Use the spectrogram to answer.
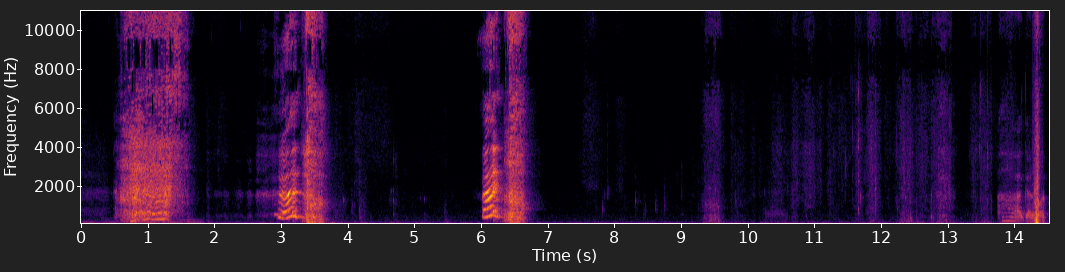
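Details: Three forceful wet sneezes, each preceded by a catching inhale, then sniffing and quiet breathing; a woman's requested messy sneezing recording.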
